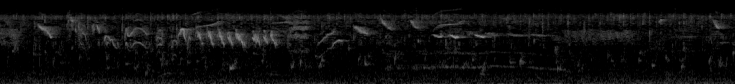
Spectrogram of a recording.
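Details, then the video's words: Lined seedeater singing: rapid high, thin chirps and short descending whistled notes in quick, irregular bursts, with a faint watery trickling sound in the background. "Bigodinho de Wellington cantando!"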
